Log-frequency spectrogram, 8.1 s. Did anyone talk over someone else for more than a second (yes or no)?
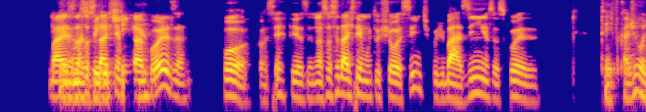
yes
